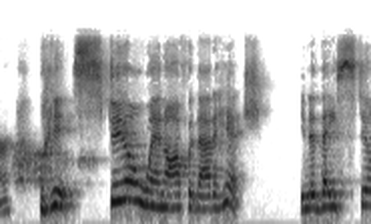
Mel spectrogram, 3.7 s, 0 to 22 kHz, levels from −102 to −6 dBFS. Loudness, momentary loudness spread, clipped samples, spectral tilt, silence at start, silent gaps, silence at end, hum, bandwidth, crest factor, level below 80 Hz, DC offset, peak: -20 LUFS; 12 LU; under 0.1%; -2.5 dB/octave; 0 s; none; 0 s; none; 13 kHz; 16 dB; -62 dBFS; under 0.1%; -6 dBFS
